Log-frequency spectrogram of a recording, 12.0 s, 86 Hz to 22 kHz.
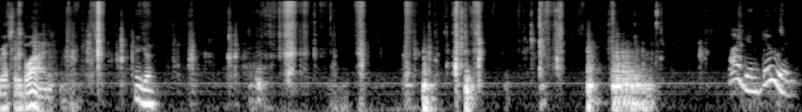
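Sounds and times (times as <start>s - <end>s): plastic packaging tearing and crinkling: 0.1s - 8.8s.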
